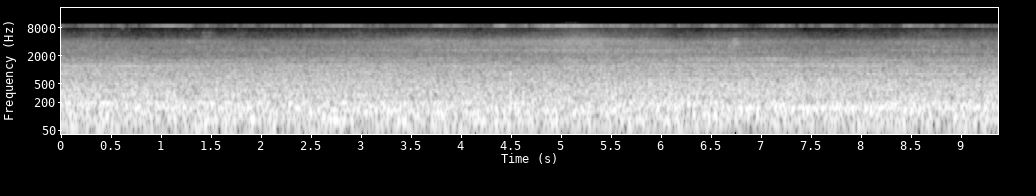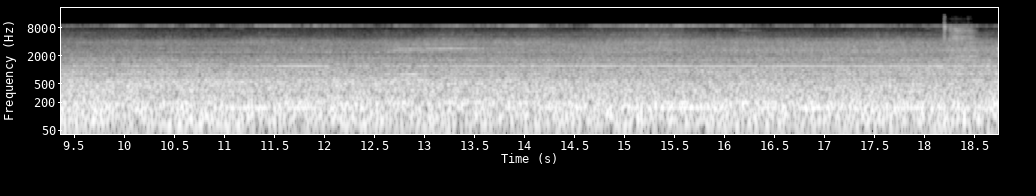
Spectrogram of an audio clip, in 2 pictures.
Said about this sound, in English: this 737-800 coming in fresh from LAX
